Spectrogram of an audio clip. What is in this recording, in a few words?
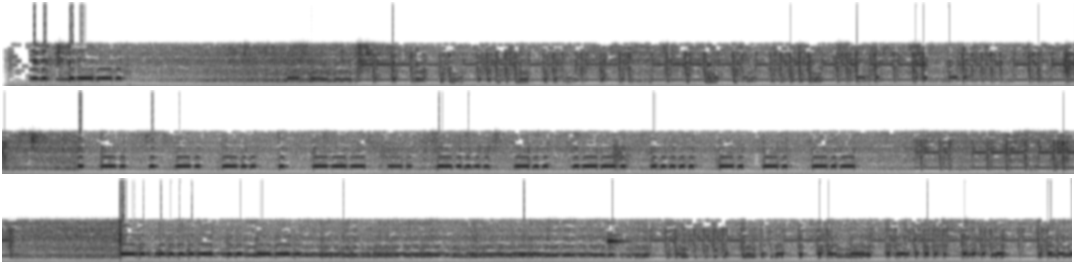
qso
